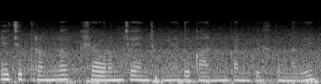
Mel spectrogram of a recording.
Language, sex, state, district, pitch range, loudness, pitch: Telugu, female, Andhra Pradesh, Chittoor, 185-210 Hz, -15 LUFS, 195 Hz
